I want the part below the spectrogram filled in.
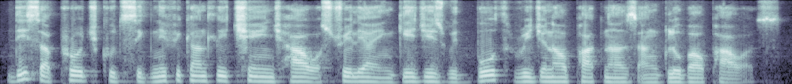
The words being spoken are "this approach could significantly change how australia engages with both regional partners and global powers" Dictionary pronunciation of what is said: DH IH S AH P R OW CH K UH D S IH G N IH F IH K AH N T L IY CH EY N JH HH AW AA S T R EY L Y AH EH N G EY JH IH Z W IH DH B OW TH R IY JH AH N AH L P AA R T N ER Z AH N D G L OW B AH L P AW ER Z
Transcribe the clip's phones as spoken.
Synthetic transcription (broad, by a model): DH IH S AH P R OW CH K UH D S IH G N IH F IH K AH N T L IY CH EY N JH HH AW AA S T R EY L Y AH EH N G EY JH IH Z W IH DH B OW TH R IY JH AH N AH L P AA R T N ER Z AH N G L OW B AH L P AW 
